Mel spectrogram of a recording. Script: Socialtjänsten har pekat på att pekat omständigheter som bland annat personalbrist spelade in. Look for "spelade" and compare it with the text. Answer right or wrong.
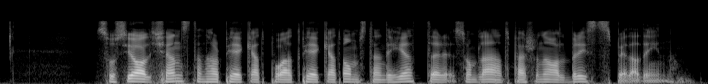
right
